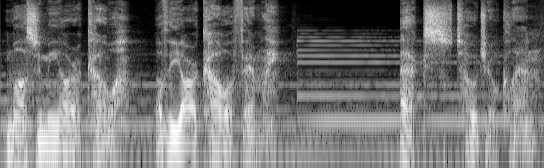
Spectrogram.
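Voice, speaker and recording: Man playing a low-voiced, earnest yakuza idealist. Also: moderate pace, music in the background, lightly acted. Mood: earnest admiration. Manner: casual, frank, heartfelt. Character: earnest, brash middle-aged yakuza idealist, loyal ex-convict.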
